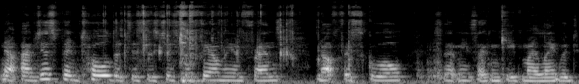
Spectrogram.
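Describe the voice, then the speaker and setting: A woman speaks over noticeable background noise. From Finnish background. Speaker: home cook. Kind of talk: cooking demonstration. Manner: halting.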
